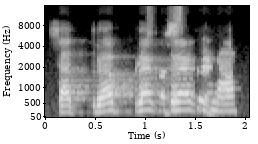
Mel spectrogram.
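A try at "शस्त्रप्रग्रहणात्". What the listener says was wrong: சஸ்திரதான் வருதுப்பா, சத்ரன்னு வருது.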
